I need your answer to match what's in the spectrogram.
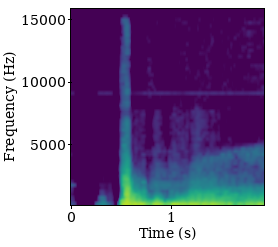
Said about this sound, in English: You said that we needed more explosions on the show, so we made sure that we got explosions for you. Okay. Yeah, there's a big old nuke right here.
